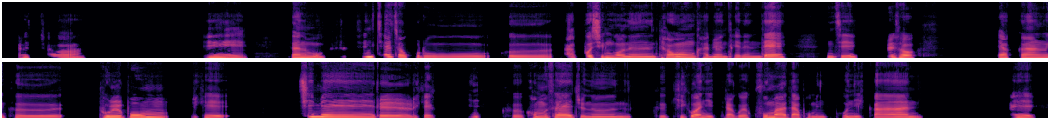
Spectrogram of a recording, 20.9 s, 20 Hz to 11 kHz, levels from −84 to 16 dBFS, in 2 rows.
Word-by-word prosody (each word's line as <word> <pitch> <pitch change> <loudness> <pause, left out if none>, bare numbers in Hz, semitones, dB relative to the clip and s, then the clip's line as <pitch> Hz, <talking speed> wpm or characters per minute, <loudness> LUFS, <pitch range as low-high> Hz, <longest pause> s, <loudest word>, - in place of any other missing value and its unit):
그렇죠. 165 - -6 1.2
예. 200 -8 0 0.4
일단 210 -2 +2
뭐 170 - 0 0.3
신체적으로 245 - +1
그 140 -2 -3
아프신 215 - -1
거는 160 -4 +1
병원 170 +7 +3
가면 150 -5 -3
되는데 145 - +1 0.4
인제 165 -1 -2 0.3
그래서 195 -2 +3 0.8
약간 200 0 0
그 160 -4 -2 0.4
돌봄 230 +4 +5 0.2
이렇게 160 -1 -2 0.7
치매를 285 -5 +5 0.2
이렇게 170 +1 -5 0.4
음 - - -5 0.4
그 145 - -3
검사해 195 - +2
주는 155 -4 -2 0.2
그 155 - -10
기관이 195 +4 0
있더라고요. 150 -1 -4
구마다 210 -4 +3
보면 140 -4 -7
보니깐. 155 -3 0 0.9
네. 185 -6 -1
175 Hz, 200 characters per minute, -21 LUFS, 155-215 Hz, 1.2 s, 돌봄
